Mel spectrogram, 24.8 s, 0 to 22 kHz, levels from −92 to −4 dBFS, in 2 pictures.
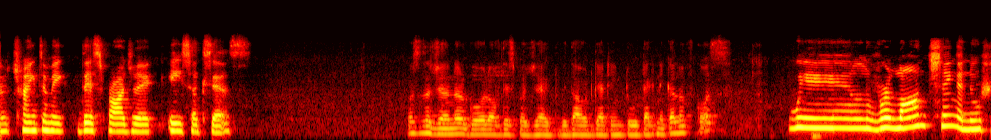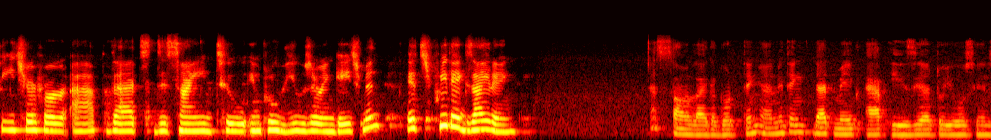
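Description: From 0.76 to 3.31 s the background is gated by the echo canceller. While the loudspeaker side was active, the canceller pulled the microphone down by up to about 40 dB, so the room sound drops out for roughly a second in total. Shorter dips of the same kind follow at 15.3 to 16.13 s and 18.71 to 18.85 s.

Between 11.67 and 15.49 s, again at 16.7 to 17.85 s, and briefly at 18.85 to 19.04 s, a faint copy of the speech trails the original by 116 ms, sitting well below the main signal. This is likely echo leak, where the far end's echo canceller passed part of its loudspeaker pickup back into the call.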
